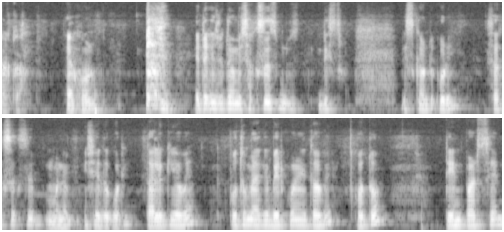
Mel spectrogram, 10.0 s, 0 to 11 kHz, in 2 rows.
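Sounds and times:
man speaking: 0.0s - 10.0s
sharp cough: 1.4s - 1.9s.

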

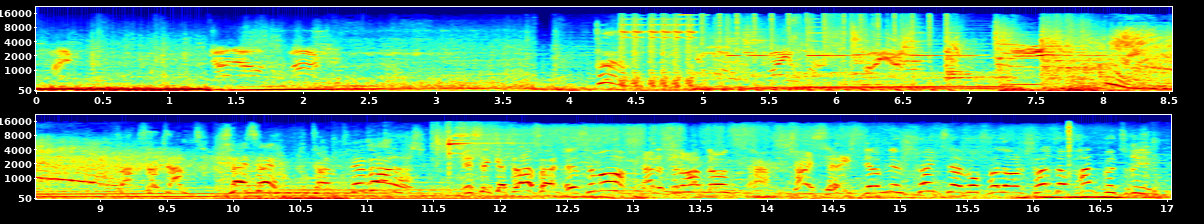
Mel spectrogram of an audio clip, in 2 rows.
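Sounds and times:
machine-gun fire: 4.4s - 6.5s.

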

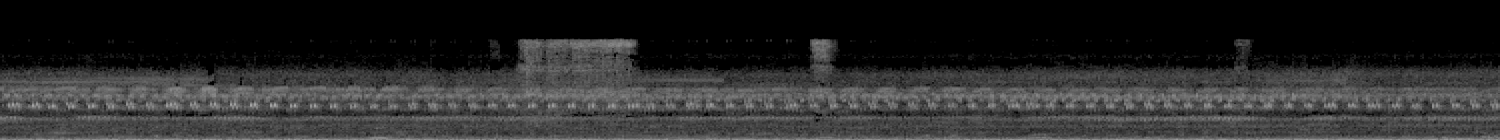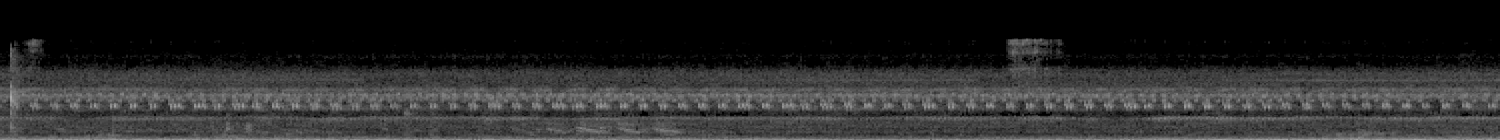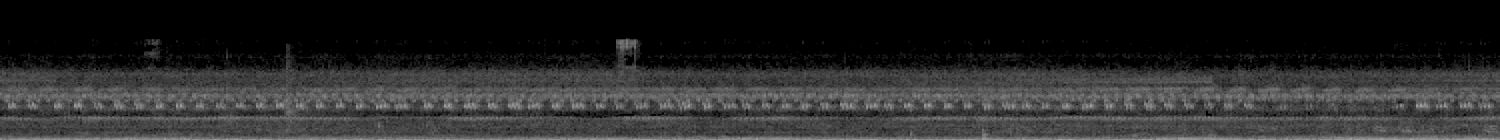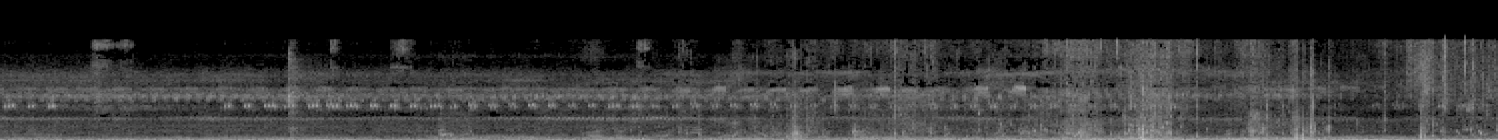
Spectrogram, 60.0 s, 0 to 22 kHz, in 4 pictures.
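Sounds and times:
crickets chirring: 0.0s - 59.9s.

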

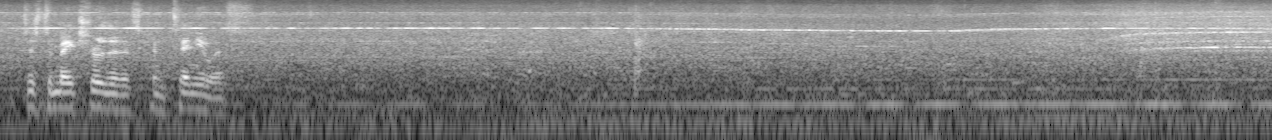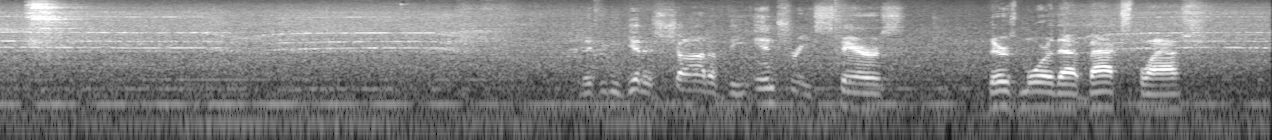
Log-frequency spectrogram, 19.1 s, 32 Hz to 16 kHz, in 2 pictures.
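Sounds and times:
faint high whining tones: 0.0s - 19.0s
low mechanical hum: 0.0s - 19.0s.

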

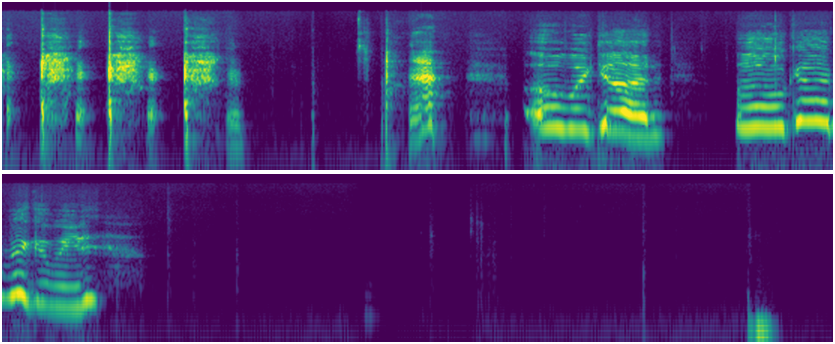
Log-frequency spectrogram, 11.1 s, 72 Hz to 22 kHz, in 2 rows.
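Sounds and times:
man coughing: 0.0s - 1.6s.

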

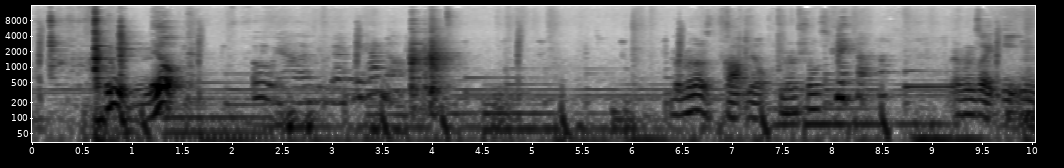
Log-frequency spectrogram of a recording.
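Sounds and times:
dishes and pan handled: 0.0s - 1.1s, 3.8s - 4.4s
dish clattering down: 3.8s - 4.3s.

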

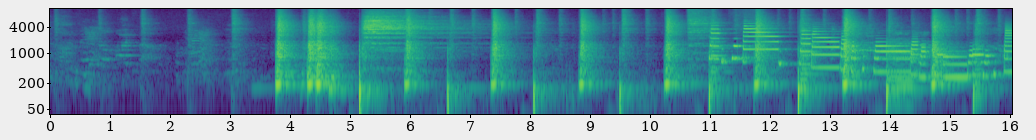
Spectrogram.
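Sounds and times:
drum kit beat: 3.0s - 16.0s
cymbal crash: 5.1s - 8.4s.

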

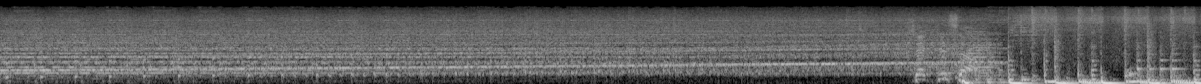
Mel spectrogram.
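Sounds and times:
white-noise hiss with rising tone: 0.0s - 11.9s
electronic house music breakdown: 0.0s - 12.0s.

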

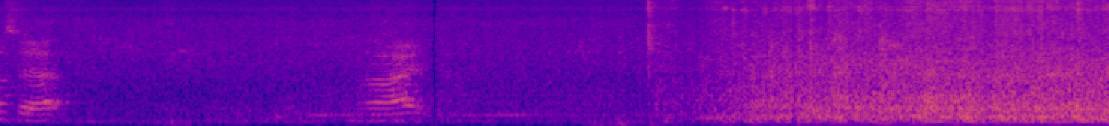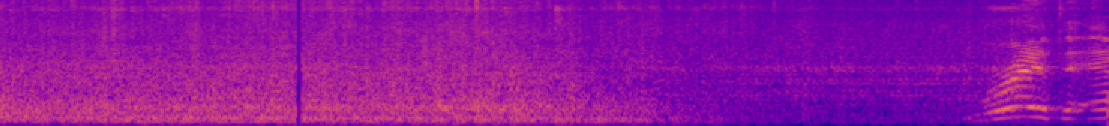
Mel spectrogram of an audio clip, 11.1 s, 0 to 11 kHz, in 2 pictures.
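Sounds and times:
sawmill motor rumble: 3.3s - 10.7s.

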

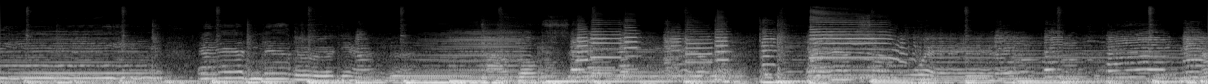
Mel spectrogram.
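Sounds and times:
trombone and trumpet: 0.0s - 1.7s, 2.9s - 12.0s
man singing: 0.0s - 10.7s
upright bass: 0.0s - 12.0s.

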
